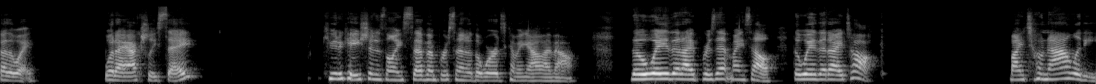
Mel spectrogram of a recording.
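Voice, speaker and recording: Speaking at a fairly quick pace with long, frequent pauses, a woman with a fairly high pitch uses an animated tone and ordinary pitch variation, on a very clean recording with a silent background. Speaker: business coach. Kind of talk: motivational video talk. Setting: face to camera on a tripod. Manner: fast.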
